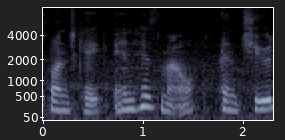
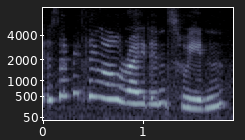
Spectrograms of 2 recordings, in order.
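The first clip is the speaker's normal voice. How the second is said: high, regal, louder queen voice; 9 semitones higher, 5 dB louder, faster than usual. Acted. Queen calling up to the giant, regal and high. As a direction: speak as a commanding queen.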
